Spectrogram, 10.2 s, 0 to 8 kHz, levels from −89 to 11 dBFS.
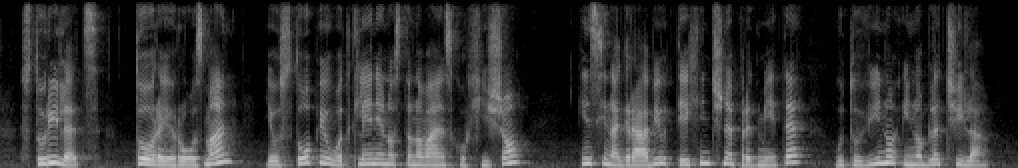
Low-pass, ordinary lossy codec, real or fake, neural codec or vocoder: none; none; real; none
